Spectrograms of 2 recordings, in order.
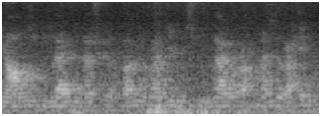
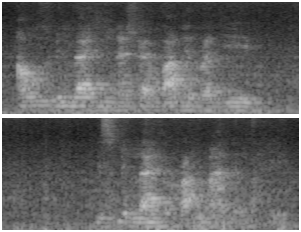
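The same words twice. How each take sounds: First: It runs on with no pause between phrases. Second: A short pause separates the two phrases. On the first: The speaker calls it wrong. "Jangan begitu" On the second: The speaker calls it right. "ada saktat, ada diam sejenak untuk memisahkan bacaan pertama dengan bacaan berikutnya"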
